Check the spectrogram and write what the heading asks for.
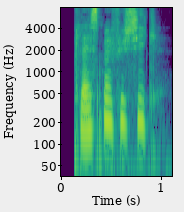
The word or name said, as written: plasmafysik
